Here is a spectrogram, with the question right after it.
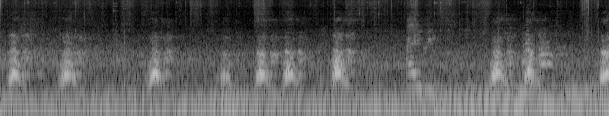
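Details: Two dogs at play, Corgi Nessi and Chihuahua mix Miles; scattered single barks spaced irregularly, some in quick pairs, with a woman talking and a low steady hum behind.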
